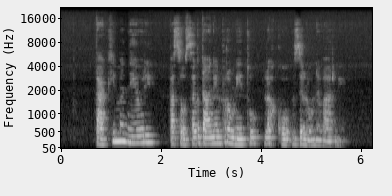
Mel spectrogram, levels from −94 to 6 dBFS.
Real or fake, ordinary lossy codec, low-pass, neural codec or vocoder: real; none; 19.8 kHz; none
